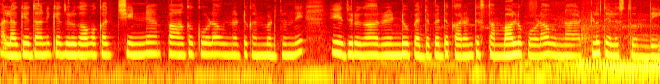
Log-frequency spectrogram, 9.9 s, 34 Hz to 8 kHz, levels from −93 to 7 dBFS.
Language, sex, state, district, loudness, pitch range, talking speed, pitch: Telugu, female, Andhra Pradesh, Chittoor, -16 LUFS, 225-240 Hz, 110 wpm, 235 Hz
